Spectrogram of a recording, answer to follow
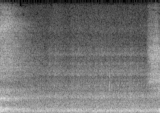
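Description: A pause in a man's speech: steady background noise of the room picked up by his microphone, with his voice coming back right at the end.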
